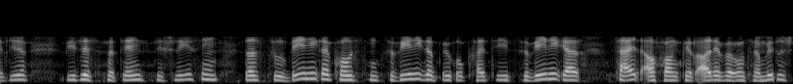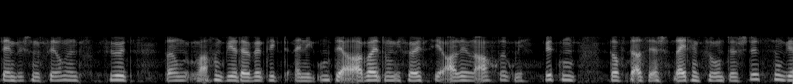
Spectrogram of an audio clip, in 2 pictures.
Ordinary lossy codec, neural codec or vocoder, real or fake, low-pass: none; autoencoder, 44.1 kHz, a latent of 192 numbers a frame, MeloTTS; fake; 3.6 kHz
